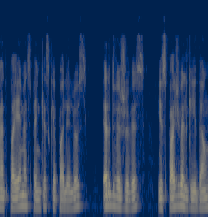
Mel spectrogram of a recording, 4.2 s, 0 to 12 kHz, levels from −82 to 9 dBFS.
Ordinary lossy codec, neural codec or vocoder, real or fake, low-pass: Opus, 24 kbps; none; real; 7.2 kHz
